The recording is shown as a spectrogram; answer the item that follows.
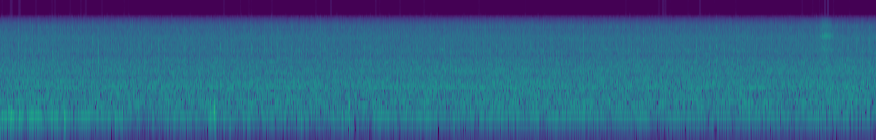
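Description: Steady background hiss with a faint low hum, broken by a few faint knocks.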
